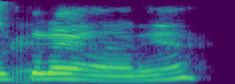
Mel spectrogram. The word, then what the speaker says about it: Mastroianni: I don't know how to say his name. Mastroianni. I feel like that's Mastroianni. – Right.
